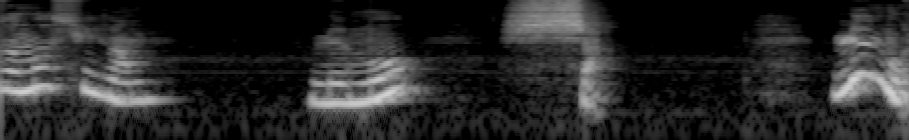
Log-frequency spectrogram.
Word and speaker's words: chat: Le mot chat. Le mot chat a une lettre muette également. D'accord? Chat, c'est C-H-A. Hein? Le T ne se lit pas.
